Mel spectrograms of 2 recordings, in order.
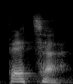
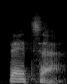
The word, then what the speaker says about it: better: Ça va être, les Anglais, ce sera better, better. C'est un sort de E, où le R, on ne l'entend pas.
